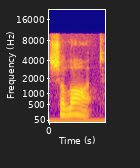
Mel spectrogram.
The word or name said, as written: shallot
